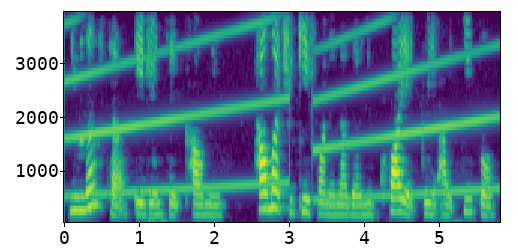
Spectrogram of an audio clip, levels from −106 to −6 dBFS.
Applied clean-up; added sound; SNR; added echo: none; Alarm; 10 dB; none.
